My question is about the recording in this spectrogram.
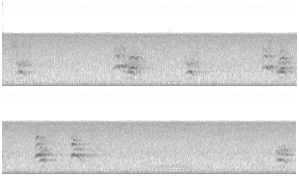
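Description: A dog yelping and barking: about eight short calls, each falling in pitch, at irregular intervals over a steady low rumble.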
